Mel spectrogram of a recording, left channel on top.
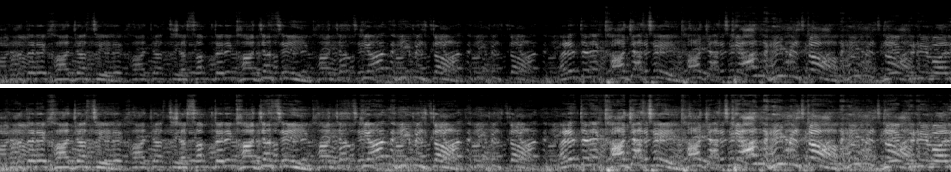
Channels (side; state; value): left; quieter; 15.1 dB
